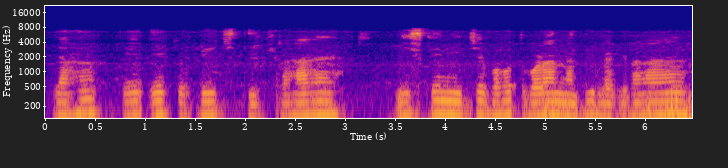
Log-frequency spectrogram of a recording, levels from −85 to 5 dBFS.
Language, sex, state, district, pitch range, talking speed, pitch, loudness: Hindi, male, Arunachal Pradesh, Lower Dibang Valley, 120-125 Hz, 140 wpm, 125 Hz, -21 LUFS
